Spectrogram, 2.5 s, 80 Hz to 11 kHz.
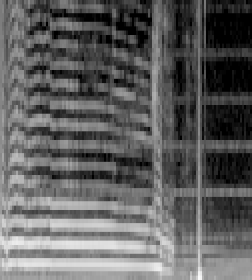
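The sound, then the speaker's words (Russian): A single rooster crow rings out loud, holding one long steady note before dropping away, followed by a few brief soft knocks. No one speaks. “К 4 утра может э, а, только одна птица всех будить, это петух”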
